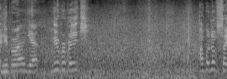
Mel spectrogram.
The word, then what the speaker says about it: Newborough: Newborough, yep.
